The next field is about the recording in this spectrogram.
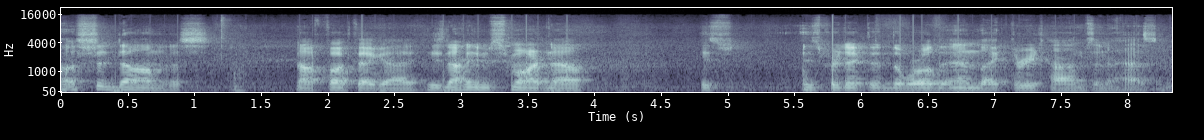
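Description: A man's fairly low voice, flat and monotone, at a moderate pace, with long, frequent pauses and noticeable background noise. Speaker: fighter and podcast host. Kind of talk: casual chat over beers. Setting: recording in Florida, drinking beers. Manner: casual, profane.

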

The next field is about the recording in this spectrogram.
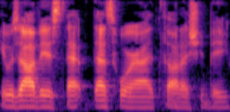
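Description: Speaking with an American accent, a man has an unremarkable speaking voice at medium pitch with fairly even intonation. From Oklahoma. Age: 60s. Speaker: college golf coach. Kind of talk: interview.

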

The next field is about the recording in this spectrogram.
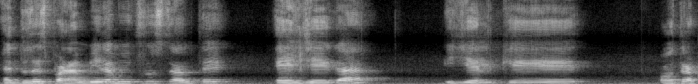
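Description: A woman with ordinary pitch variation. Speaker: finance executive and business owner. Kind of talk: interview. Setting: hotel room.

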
